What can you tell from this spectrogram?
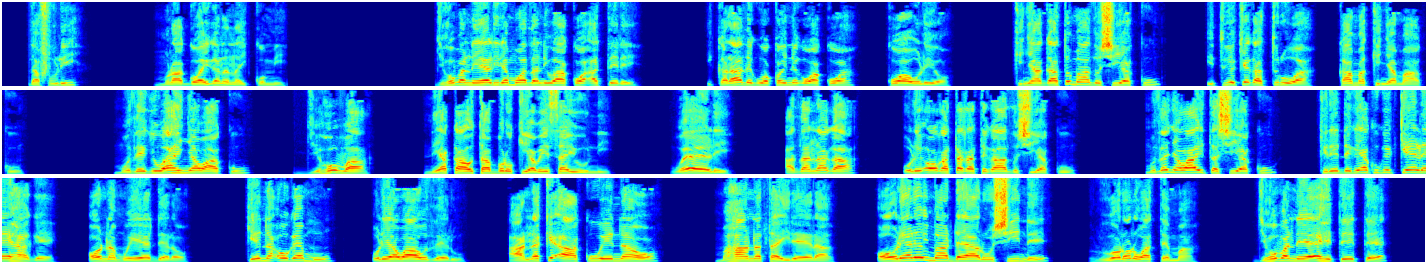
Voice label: psalms, gikuyu drama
